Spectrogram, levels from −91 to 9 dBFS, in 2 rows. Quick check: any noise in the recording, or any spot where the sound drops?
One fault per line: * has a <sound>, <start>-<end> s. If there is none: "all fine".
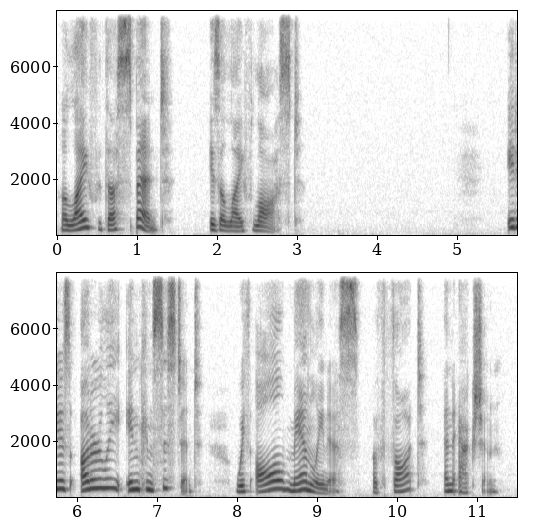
all fine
